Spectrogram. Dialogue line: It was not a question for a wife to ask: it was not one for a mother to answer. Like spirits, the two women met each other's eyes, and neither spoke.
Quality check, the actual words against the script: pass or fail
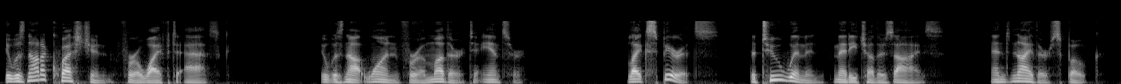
pass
